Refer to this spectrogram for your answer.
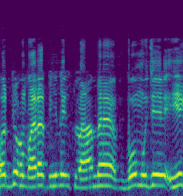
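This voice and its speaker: The delivery is fairly slow, and the sound is dry with no echo. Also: man. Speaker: PhD student caller. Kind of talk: call-in question. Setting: call into online broadcast. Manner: halting. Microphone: video call.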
